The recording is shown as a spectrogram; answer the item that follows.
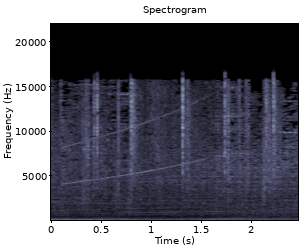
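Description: Logo intro sound effect: a rising whine sweeps slowly upward in pitch over a steady low hum, with faint crackles.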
